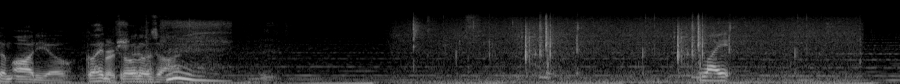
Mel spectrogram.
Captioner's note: sighing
